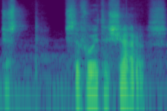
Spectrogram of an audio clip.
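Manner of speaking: muttering under breath. A game master voices a barely present man who mutters instead of answering. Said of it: "start to mutter under his breath".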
